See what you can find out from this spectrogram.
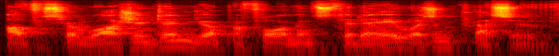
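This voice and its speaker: An actor playing a stoic middle-aged cyborg police officer in a video game, speaking in stiff, formal, terse lines with a deadpan delivery. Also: male voice, low voice, quick pace, a little hiss or hum. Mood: stoic, stern. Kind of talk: video game cutscene acting.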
